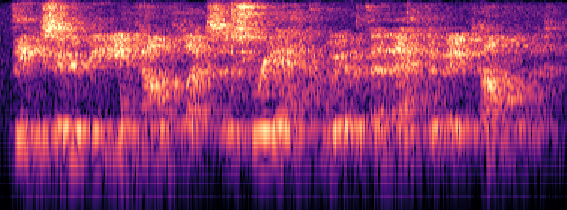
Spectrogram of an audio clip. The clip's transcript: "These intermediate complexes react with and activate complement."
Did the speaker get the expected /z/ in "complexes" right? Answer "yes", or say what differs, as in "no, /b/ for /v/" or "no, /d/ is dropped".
yes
